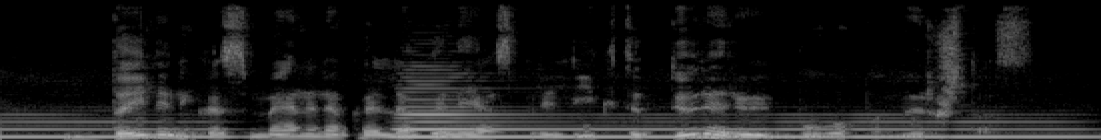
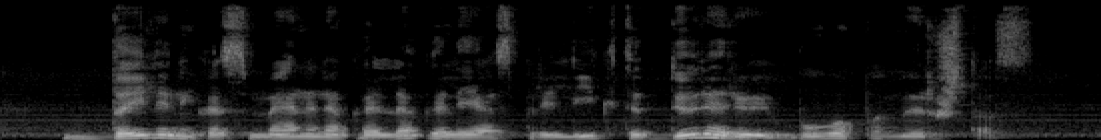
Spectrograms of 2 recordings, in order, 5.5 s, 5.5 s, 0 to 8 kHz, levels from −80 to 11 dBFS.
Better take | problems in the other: second | noise reduction (neural mask model RNNoise)

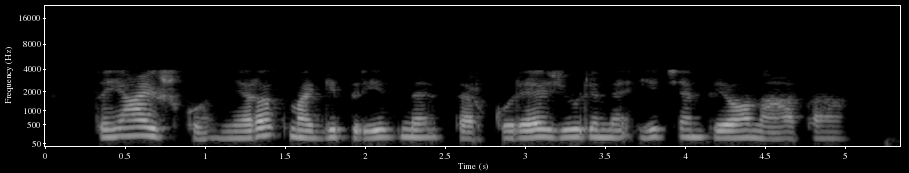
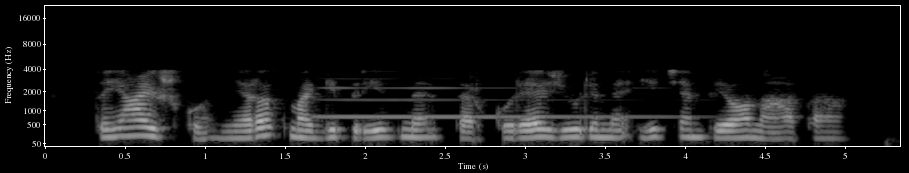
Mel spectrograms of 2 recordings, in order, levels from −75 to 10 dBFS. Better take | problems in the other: first | background sound (Wind instrument, woodwind instrument); 16 dB below the speech

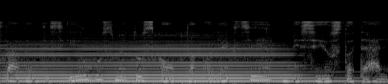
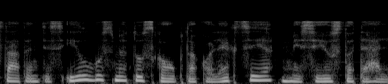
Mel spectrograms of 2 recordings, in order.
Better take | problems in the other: second | background sound (Bowed string instrument); 3 dB above the speech

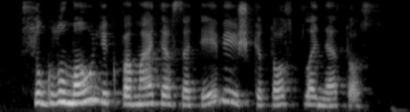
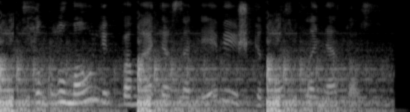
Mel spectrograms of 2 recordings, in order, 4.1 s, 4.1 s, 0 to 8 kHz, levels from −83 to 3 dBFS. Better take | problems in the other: first | background sound (Organ); 4 dB above the speech

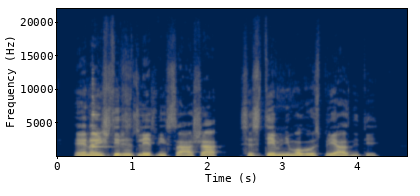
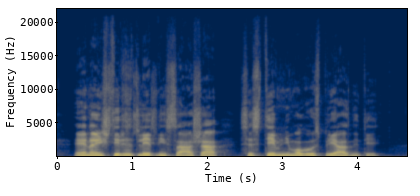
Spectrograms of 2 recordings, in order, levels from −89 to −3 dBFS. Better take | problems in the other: second | noise reduction (classical method spectral subtraction)

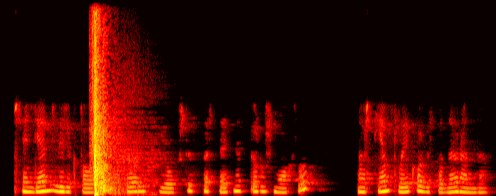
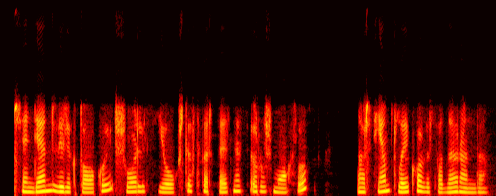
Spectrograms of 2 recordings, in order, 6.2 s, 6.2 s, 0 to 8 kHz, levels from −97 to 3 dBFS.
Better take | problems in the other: second | noise reduction (classical method WPE with log-MMSE)

